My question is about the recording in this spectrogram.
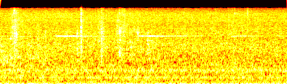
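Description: Steady background noise with a low hum, a faint high tone that comes and goes three times, and a few faint clicks.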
